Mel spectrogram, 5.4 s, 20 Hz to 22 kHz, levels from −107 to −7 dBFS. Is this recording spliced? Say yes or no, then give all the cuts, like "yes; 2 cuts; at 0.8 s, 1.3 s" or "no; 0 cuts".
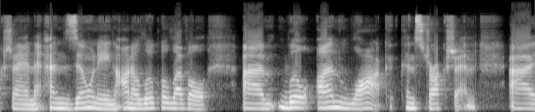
no; 0 cuts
